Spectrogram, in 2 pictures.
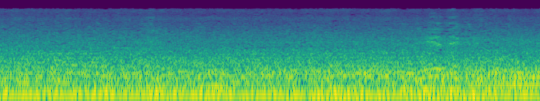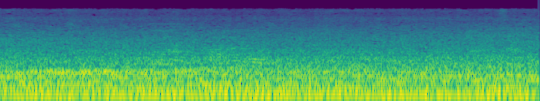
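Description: Steady low electrical hum and rushing noise of running ice cream and slush machines, with faint voices in the background.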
